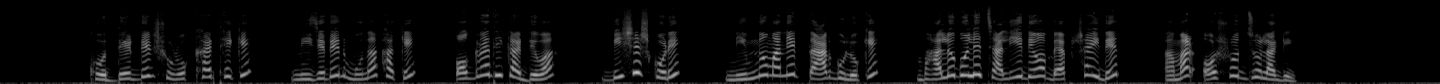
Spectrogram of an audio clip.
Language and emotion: Bengali, disgusted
